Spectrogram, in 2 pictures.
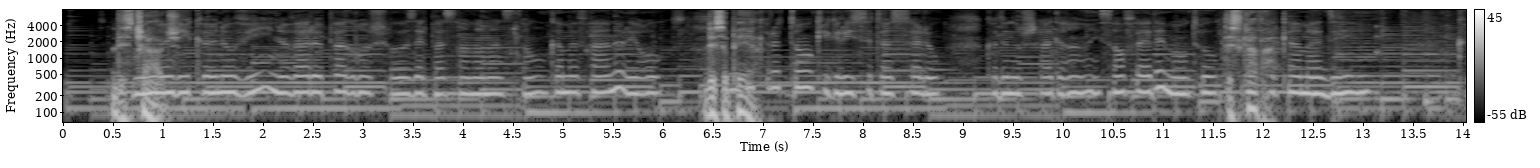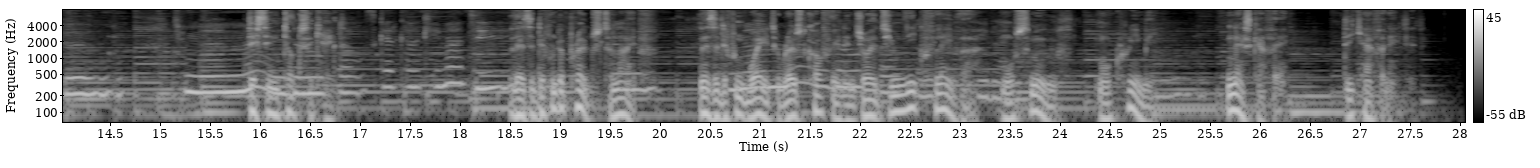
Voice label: male british english coffee comercial; ideasonora

